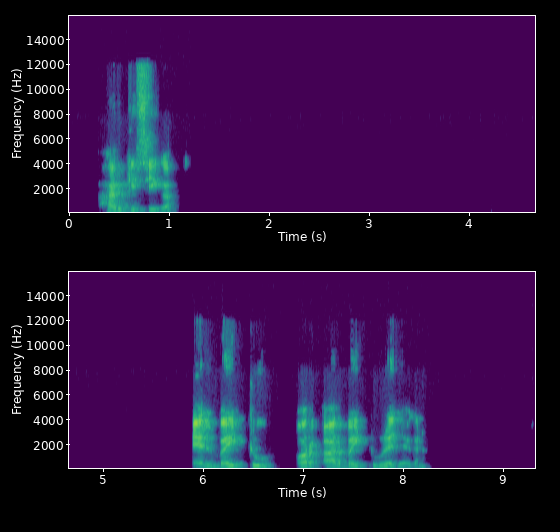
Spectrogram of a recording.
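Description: A middle-aged man speaks calmly through a microphone in short phrases.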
